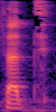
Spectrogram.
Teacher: যেমন সা তা জবর সাত, এই সা যখন উচ্চারণ করবেন জিহ্বার আগারটা উপরের দাঁতে আগে লাগাবেন আর তাকে গিয়ে ধরে হামস করবেন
